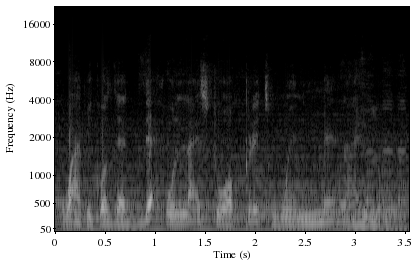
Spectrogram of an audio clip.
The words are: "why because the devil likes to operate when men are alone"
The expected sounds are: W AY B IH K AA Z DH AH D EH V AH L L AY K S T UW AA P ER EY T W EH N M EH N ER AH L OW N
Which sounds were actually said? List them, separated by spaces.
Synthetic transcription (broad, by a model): W AY B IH K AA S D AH D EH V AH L L AY S T UW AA P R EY T W EH N M EH N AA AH L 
